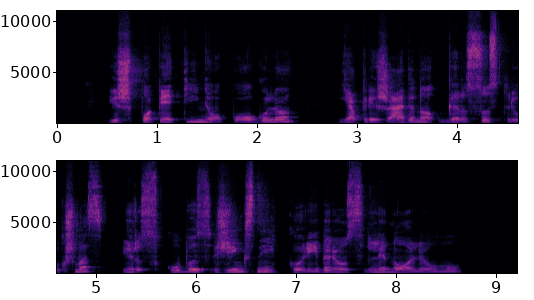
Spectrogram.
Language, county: Lithuanian, Vilnius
